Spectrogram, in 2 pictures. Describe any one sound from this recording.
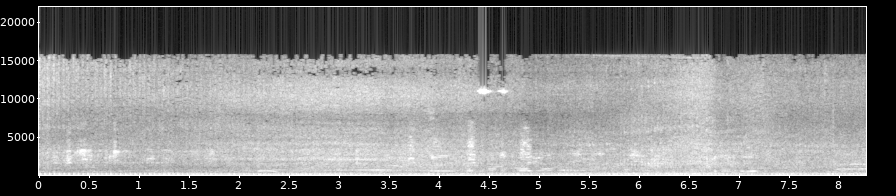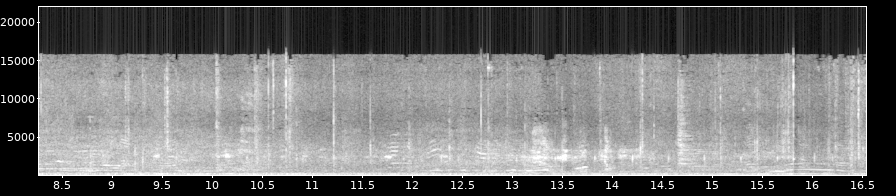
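An ambulance engine hums as it drives slowly past.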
